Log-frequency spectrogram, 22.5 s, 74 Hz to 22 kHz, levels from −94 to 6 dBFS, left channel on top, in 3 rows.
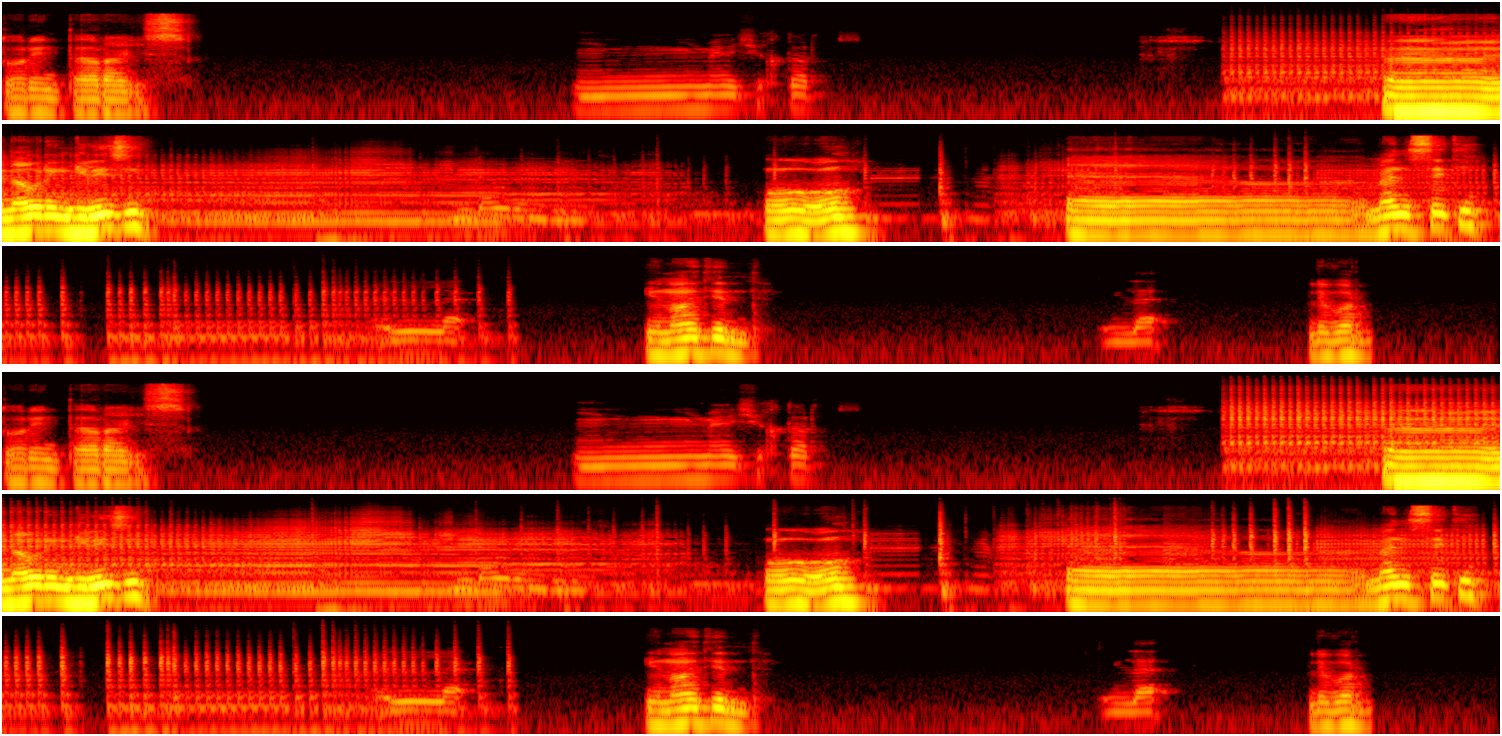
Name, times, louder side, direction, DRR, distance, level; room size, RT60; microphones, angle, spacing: voice 1, 0.0-1.0 6.9-8.3 11.3-11.9 12.8-15.0 18.2-18.8 21.5-21.8, left 1 dB, 10° left, 0.3 m, -22 dB
voice 2, 2.9-4.1 9.7-10.5 16.8-17.4 20.5-20.9, right 2 dB, 35° right, 1.9 m, -39 dB
sound 1, 6.1-17.6, right 5 dB, 80° right, 3.6 m, -38 dB
head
